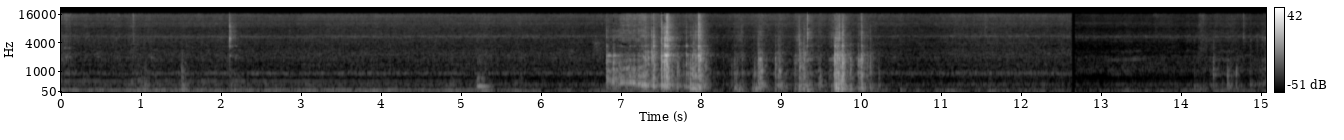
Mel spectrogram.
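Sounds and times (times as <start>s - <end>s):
pot lid scraping and clattering: 6.8s - 10.3s.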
